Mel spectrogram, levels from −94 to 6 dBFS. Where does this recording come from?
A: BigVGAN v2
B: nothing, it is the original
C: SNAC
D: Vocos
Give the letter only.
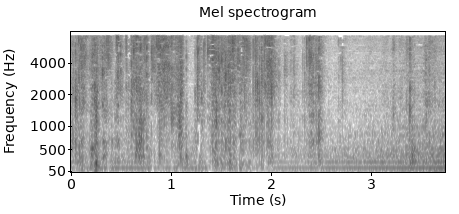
B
